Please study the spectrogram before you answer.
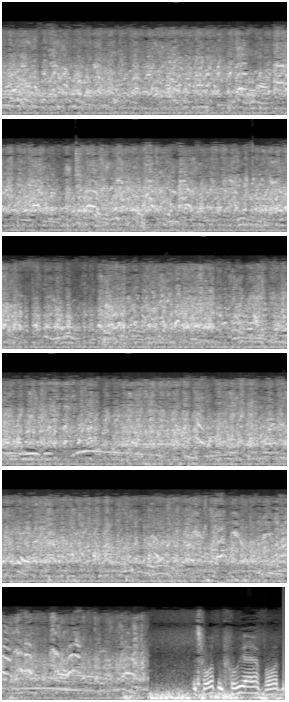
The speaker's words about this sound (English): Except for the wing feathers, all feathers and down are torn out. The workers seem deaf to the screams of pain of the geese. Their work has become just a routine.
